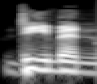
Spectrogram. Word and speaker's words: daemon: It's like when you get a message from a mailer, demon returned, blah blah blah blah, yeah, okay. right? Daemon, but it's pronounced demon.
